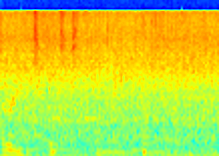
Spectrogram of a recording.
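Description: Chicken and rice sizzling in a hot, oiled pot as the dry rice is stirred in, a steady hiss, under background music.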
